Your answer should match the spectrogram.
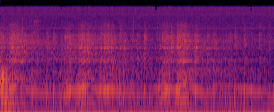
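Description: Snowmobile engine running and revving up and down several times, its pitch rising and falling.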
